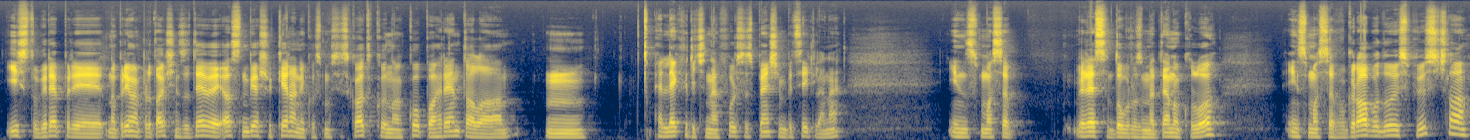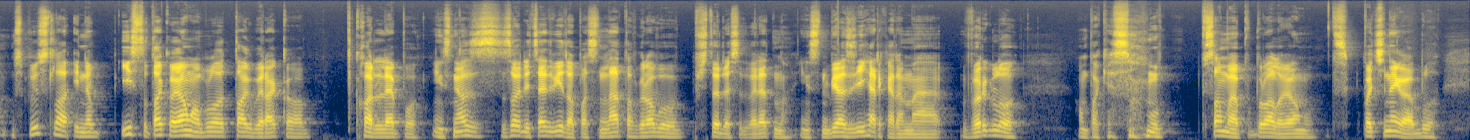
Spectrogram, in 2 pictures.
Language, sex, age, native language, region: Slovenian, male, 18-29, Slovenian, Drava region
